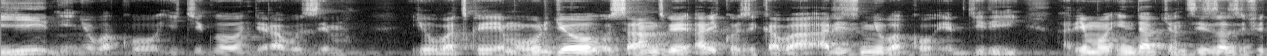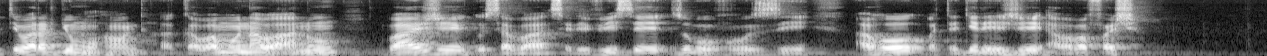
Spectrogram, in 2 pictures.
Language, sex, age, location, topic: Kinyarwanda, female, 25-35, Nyagatare, health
